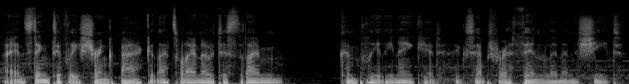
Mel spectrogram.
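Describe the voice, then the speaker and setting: With music behind him, a man reads a dark visual novel in a measured, theatrical style. His very low, creaky voice keeps a narrow melody and fairly even intonation.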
